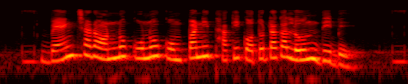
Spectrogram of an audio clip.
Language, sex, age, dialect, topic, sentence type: Bengali, male, 18-24, Rajbangshi, banking, question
